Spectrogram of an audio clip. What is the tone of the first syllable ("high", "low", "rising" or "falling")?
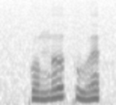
low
